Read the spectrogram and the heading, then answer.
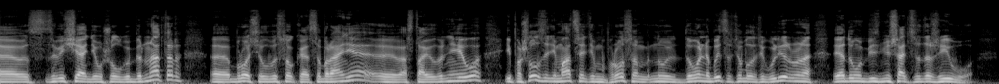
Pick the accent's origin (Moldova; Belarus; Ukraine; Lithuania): Ukraine; Sevastopol, Crimea; Я как крымчанин, как севастополец, всегда говорю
